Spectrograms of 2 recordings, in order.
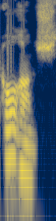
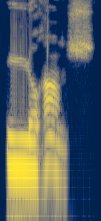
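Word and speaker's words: l'orange: Ojo, no se pronuncia como en inglés porque mucha gente me dice orang. No, no, no. Aquí la pronunciación sería lorange ahí mero.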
